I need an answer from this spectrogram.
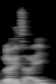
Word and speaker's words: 女: Or yeah, a girl, 女仔. Girl. So but if you say 女 in second tone, that means your daughter.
